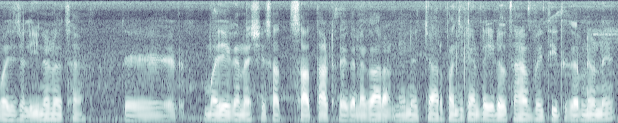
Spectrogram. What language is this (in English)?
Dogri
